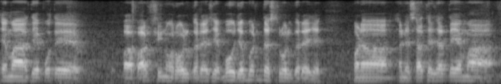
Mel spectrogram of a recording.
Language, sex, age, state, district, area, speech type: Gujarati, male, 30-45, Gujarat, Rajkot, urban, spontaneous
